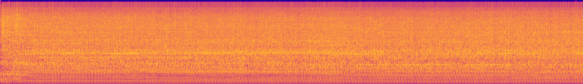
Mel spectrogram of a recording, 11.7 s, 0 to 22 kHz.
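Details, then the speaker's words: Titan industrial generator, about 20 years old, single-cylinder engine stored in a barn and unrun for six to eight months, running with air cleaner (breather) removed: steady, loud run with harsh, raspy intake roar; loud intake noise. "I'm going to put the breather and all back on. I'm going to be a lot quieter."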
